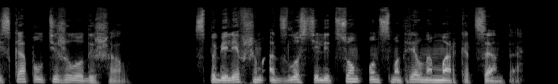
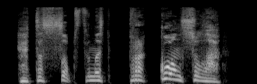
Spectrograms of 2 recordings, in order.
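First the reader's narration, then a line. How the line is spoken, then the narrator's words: Hissed through clenched jaw. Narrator (Russian): прошипел Скапул, едва разжимая челюсть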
